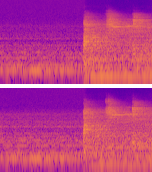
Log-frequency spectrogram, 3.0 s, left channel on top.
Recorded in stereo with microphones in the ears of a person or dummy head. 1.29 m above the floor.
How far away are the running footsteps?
About 1.4 m.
